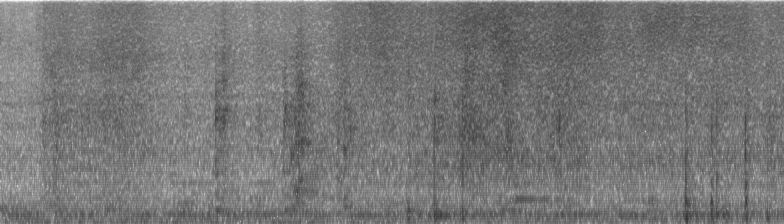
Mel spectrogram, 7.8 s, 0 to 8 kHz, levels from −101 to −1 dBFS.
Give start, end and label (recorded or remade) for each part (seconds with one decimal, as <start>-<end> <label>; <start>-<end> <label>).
0.0-7.8 recorded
